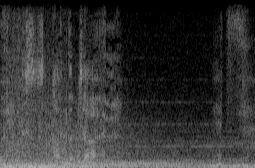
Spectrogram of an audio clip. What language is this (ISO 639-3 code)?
eng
